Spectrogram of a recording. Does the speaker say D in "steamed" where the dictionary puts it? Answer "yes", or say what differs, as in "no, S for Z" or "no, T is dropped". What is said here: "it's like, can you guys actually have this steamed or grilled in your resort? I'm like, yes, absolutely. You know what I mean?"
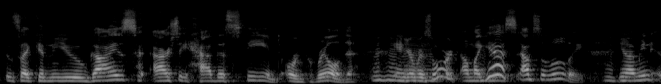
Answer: yes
